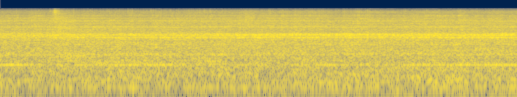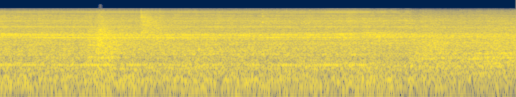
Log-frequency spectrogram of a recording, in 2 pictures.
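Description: Textile fabric compactor running steadily as knit fabric feeds through its rollers: a dense mechanical hum with a faint steady whine over it, and a brief louder burst of noise about eight seconds in.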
